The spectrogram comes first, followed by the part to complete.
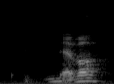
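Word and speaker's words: Neva: one of them is called Never though it is spelled like NE V A okay and um it's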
